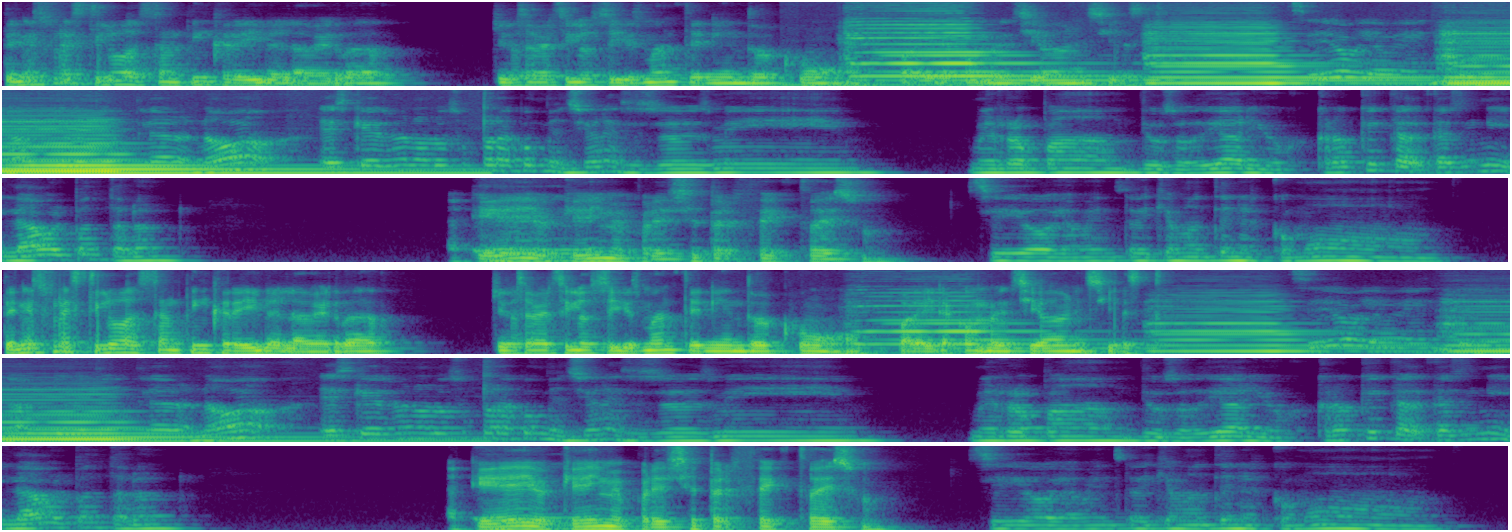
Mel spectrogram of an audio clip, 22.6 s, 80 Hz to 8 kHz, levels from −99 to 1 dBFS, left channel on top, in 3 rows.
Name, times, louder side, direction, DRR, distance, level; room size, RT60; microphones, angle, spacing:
voice 1, 0.0-1.9 2.5-5.7 17.4-19.5, right 5 dB, 65° right, 0.4 m, -21 dB
Bowed string instrument, 3.9-10.0, left 6 dB, 80° left, 0.3 m, -21 dB
voice 2, 6.5-11.9 12.4-16.0 17.4-18.1 19.9-22.3, left 2 dB, 25° left, 0.5 m, -30 dB
2.7 x 2.5 x 3.1 m
head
